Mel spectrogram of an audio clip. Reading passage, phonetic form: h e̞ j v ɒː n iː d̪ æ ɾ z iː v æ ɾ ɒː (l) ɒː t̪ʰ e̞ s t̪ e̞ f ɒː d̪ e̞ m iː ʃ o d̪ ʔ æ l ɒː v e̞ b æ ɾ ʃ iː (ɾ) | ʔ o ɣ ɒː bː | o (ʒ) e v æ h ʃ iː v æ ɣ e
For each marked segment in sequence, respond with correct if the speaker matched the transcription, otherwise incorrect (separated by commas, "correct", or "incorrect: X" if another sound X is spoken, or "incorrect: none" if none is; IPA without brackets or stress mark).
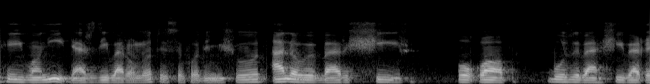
correct, correct, incorrect: z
